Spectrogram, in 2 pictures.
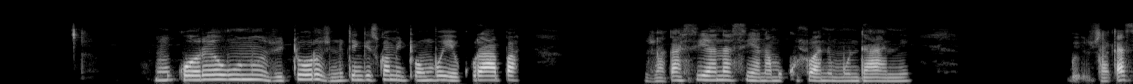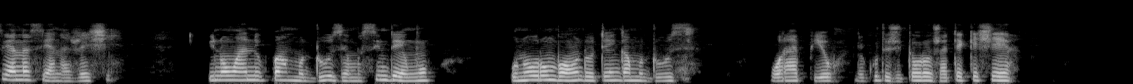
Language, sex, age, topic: Ndau, female, 25-35, health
